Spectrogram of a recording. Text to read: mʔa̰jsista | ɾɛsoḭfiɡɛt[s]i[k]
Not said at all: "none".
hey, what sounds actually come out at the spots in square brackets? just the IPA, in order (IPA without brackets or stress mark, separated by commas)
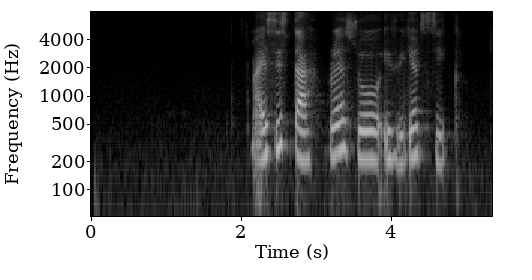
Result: s, k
